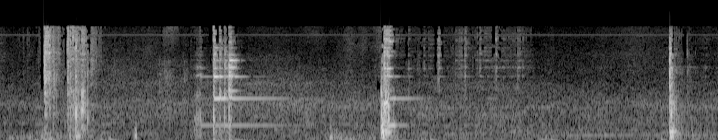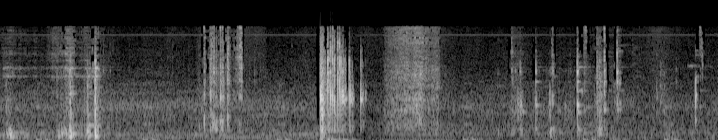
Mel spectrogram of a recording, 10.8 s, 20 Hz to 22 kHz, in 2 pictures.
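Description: Brass parts of an antique anniversary dome clock being handled on a tiled surface: irregular knocks, clicks and clinks of metal and glass. A couple of the strikes ring briefly with a clear pitch about 1.5 to 3 s in.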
